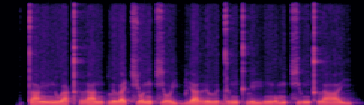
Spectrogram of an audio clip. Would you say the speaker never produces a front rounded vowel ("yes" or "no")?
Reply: yes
